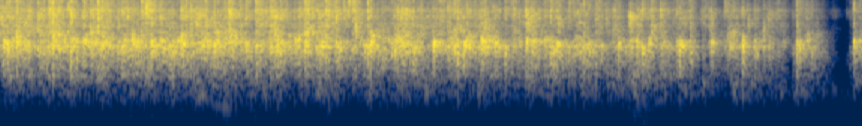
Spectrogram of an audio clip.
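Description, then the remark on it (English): A crowd applauds loudly and steadily, a dense wash of many hands clapping at once that holds for several seconds before tapering off abruptly at the end. “But again, a huge round of applause for these guys.”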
